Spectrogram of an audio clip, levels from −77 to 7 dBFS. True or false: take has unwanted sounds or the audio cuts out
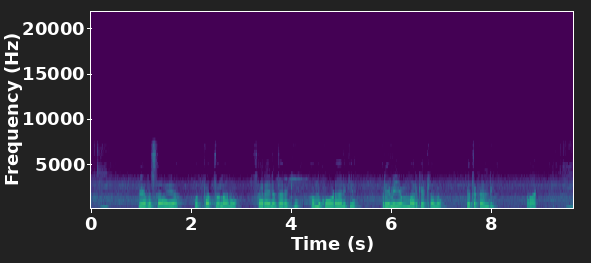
true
